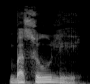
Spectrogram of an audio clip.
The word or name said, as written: बसूली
